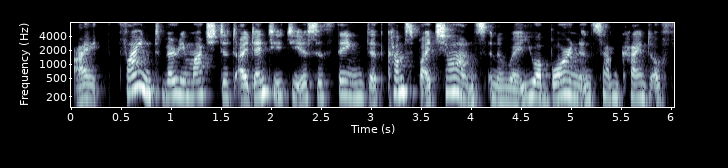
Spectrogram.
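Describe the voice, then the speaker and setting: A woman's voice: mid-range voice, normal speed, fairly bright tone, slightly rough. A woman raised in Germany after a childhood in Poland, speaking reflectively as a musician guest on a remote call. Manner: reflective, thoughtful. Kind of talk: casual interview.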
